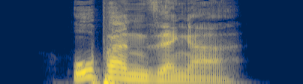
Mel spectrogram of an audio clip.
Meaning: opera singer (male)
- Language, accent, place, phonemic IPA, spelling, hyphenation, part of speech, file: German, Germany, Berlin, /ˈoːpɐnzɛŋɐ/, Opernsänger, Opern‧sän‧ger, noun, De-Opernsänger.ogg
